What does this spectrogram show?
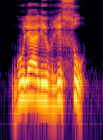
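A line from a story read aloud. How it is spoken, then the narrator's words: Grumbled mutter. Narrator (Russian): буркнула буква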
